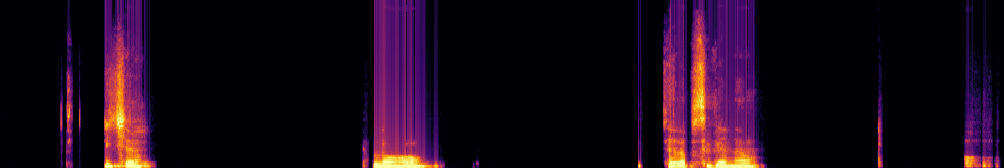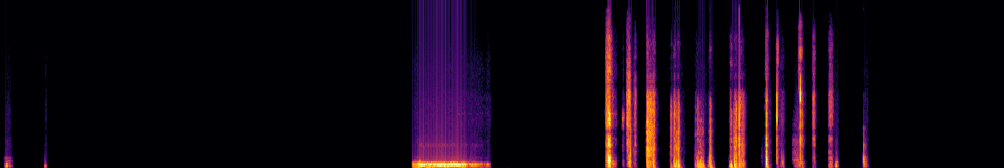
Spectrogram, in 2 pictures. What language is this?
Wolof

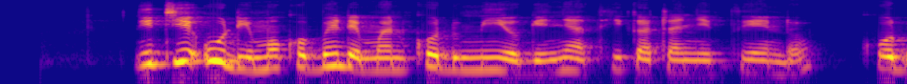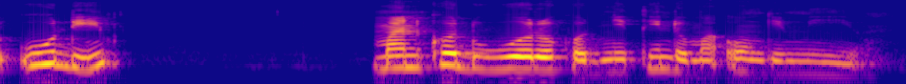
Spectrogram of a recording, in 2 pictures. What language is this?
Luo (Kenya and Tanzania)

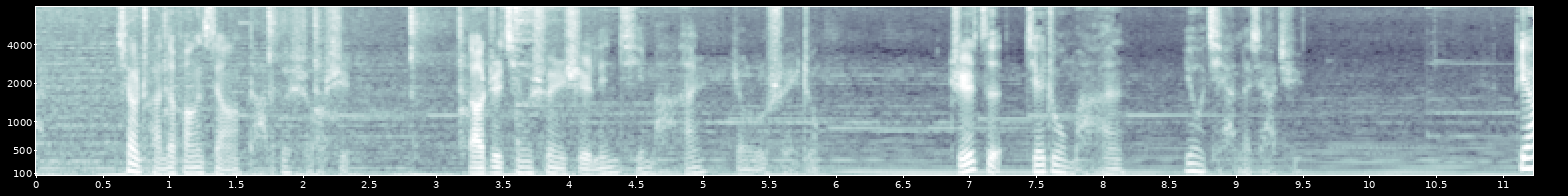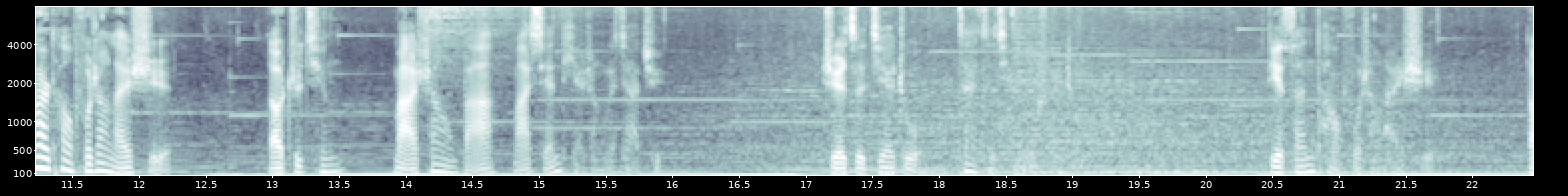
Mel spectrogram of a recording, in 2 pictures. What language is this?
Chinese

